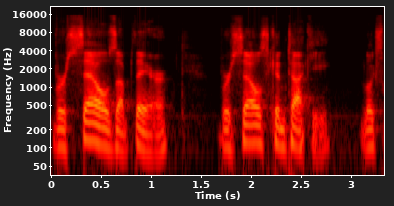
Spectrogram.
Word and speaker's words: Versailles: 1:20 Central from Versailles, just outside of Lexington, but pronounced Versailles up there. Versailles, Kentucky. Looks like Versailles. So it's Versailles in France, but it's Versailles in Kentucky?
